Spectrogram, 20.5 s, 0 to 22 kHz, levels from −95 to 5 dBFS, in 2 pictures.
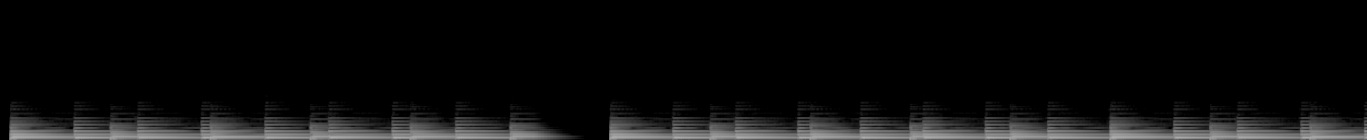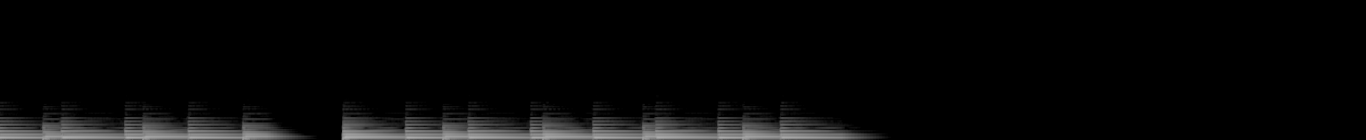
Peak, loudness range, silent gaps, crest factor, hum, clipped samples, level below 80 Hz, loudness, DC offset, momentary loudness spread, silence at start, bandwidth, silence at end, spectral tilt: -20 dBFS; 3 LU; 4.42-4.57 s, 12.67-12.82 s; 14 dB; none; under 0.1%; -74 dBFS; -33 LUFS; under 0.1%; 3 LU; 0.05 s; 3.7 kHz; 3.8 s; -3.5 dB/octave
